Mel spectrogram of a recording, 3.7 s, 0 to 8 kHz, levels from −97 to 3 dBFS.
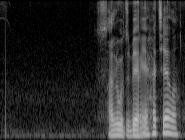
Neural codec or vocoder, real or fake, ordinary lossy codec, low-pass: none; real; none; none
